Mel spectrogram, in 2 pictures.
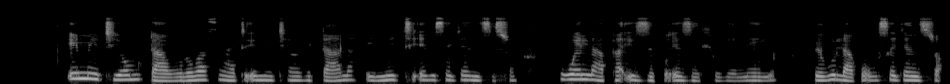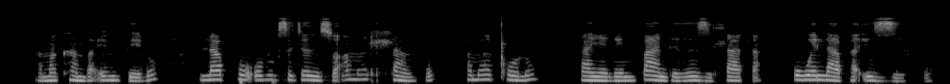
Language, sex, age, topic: North Ndebele, female, 36-49, health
